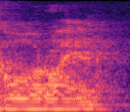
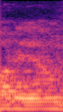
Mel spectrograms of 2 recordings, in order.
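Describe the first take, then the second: First: "Orion" as oh-RYE-un; "Orion" like the constellation, oh-RYE-un; first pronunciation of Orion. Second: "Orion" as OR-ee-on; "Orion" stressed at the front, OR-ee-on; alternative pronunciation of Orion. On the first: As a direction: say "Orion" with a stressed RYE in the middle. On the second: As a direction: say "Orion" with an EE in the middle. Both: Shown as a demonstration. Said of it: "I don't know how you pronounce it".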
